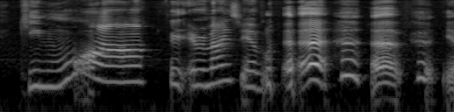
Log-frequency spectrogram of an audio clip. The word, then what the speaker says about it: quinoa: June that's not how you pronounce this it's pronounced quinoa it reminds me of you know come folk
